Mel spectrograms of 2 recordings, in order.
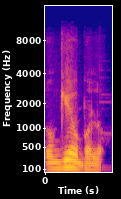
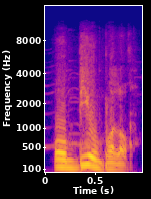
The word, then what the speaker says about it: Obi-Obolo: this very king called Ogiobolo. Obi-Obolo is his name, not Ogiobolo. Now, I will pardon them because we cannot choose for them how to pronounce our title. What we have is Obi, not Ogie.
